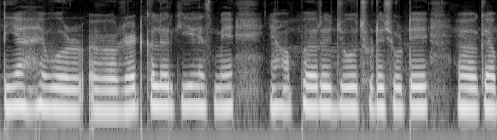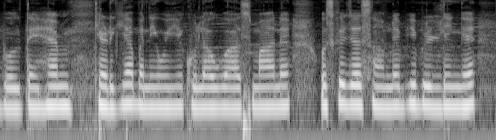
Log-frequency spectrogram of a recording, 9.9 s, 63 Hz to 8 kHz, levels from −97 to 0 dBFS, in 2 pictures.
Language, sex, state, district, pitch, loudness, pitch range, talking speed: Hindi, female, Bihar, Muzaffarpur, 200 Hz, -18 LUFS, 195-205 Hz, 185 wpm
